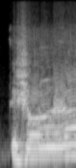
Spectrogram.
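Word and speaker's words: genre: এখানে কি বলেছি দেখো, science fiction is এ জনরা, জনরা বা জ এটা উচ্চারণ, এটার মানে হচ্ছে কোন একটা বিশেষ ক্ষেত্র, একটা ধরন।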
